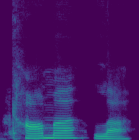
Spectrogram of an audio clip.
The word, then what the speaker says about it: Kamala: Do you think it was okay for Kama Harris to want Baby, just say Harris.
